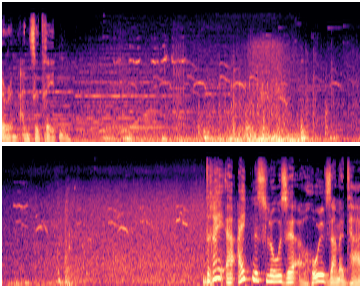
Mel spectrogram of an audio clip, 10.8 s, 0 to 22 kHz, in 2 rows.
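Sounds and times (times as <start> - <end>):
speech: 0.0 - 1.2, 8.4 - 10.7
ocean water sloshing and splashing against a sailing boat hull: 1.0 - 9.5
thin high chirping cries: 1.3 - 8.4.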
